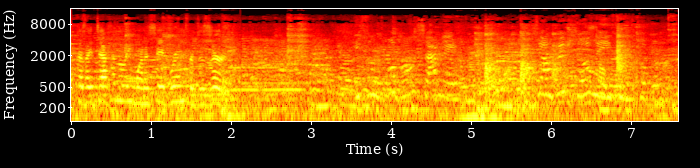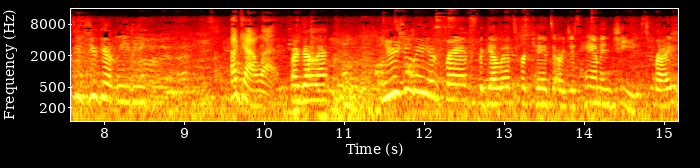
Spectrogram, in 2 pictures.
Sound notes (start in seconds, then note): 3.3 little girl speaking foreign language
